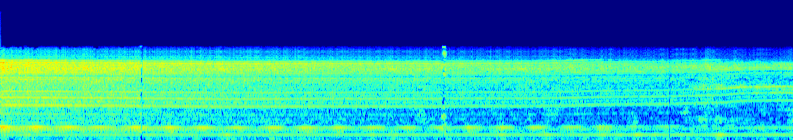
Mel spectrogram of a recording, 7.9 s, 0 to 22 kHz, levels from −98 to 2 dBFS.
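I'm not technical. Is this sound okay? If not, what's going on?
No. There are three brief glitches from damaged data in a compressed stream, at 1.37–1.43, 4.40–4.46 and 6.65–6.71 s. Bits of the file got scrambled, so the player stumbles and you hear a quick chirp or blip.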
